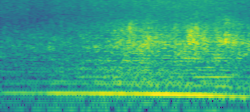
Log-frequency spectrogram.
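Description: A Hawker Hurricane fighter plane's propeller engine drones at a steady low throb, swelling slightly louder mid-way, a continuous airborne rumble with no talk over it.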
